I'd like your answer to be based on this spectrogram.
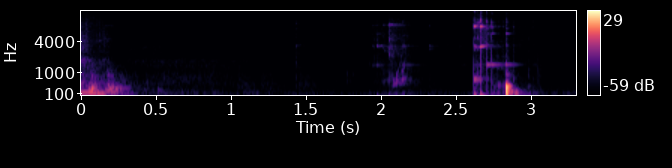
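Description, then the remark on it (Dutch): Ice cubes stuck together drop into a glass, a soft rattle at first and then, after a pause, a couple of bright, sharp clinks that ring briefly before fading. “Eh, ja, dan ga ik even met ijs proberen.”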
